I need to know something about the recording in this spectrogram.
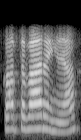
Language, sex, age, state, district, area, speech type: Hindi, female, 45-60, Uttar Pradesh, Mau, rural, conversation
